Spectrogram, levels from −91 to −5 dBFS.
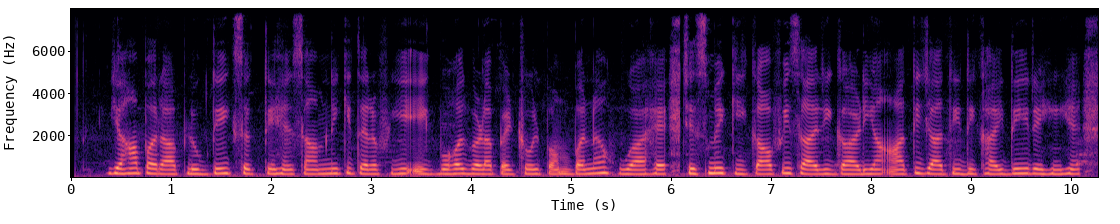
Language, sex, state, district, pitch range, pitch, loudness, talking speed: Hindi, female, Maharashtra, Pune, 205-230 Hz, 215 Hz, -29 LUFS, 170 wpm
